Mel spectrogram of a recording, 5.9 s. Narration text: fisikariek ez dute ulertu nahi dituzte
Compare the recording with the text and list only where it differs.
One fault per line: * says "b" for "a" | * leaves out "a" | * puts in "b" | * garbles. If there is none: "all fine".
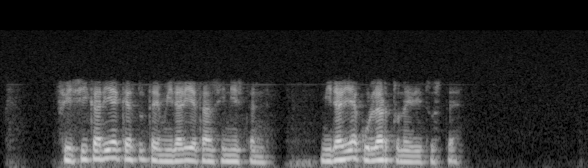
* puts in "mirarietan sinesten mirariak"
